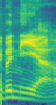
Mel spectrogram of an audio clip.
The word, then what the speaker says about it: Bonilla: Bobby Bonilla. Okay, I was saying it wrong. The two L's are both silent.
